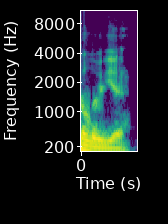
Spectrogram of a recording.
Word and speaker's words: Kaluuya: It's two U's, and I'm not sure if you're supposed to pronounce them separately. – I think it's Kaluuya, yeah.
